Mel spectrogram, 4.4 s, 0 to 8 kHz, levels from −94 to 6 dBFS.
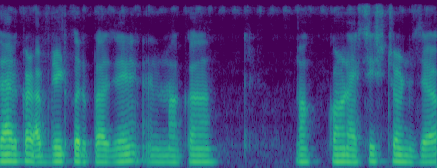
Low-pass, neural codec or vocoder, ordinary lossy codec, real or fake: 7.2 kHz; codec, 24 kHz, 6 kbps, HILCodec; none; fake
